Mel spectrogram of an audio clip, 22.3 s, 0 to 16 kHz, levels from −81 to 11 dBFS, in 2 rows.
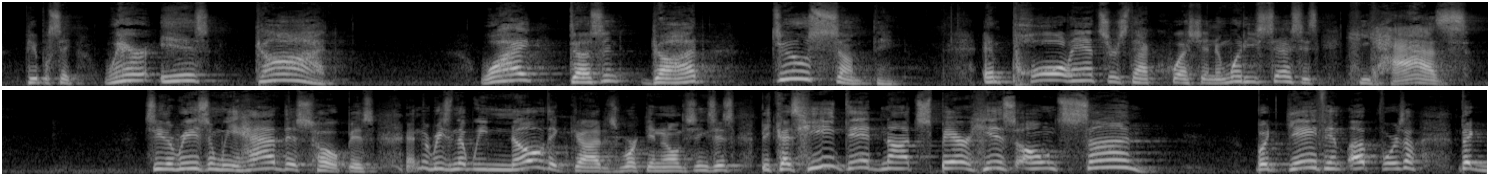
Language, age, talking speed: English, 50-69, 165 wpm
